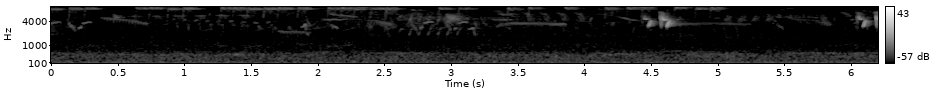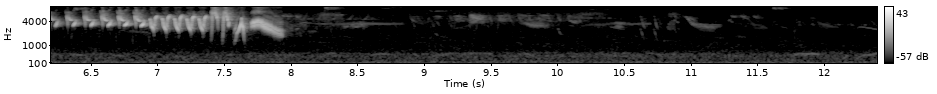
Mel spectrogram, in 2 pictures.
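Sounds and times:
common chaffinch Fringilla coelebs singing: 6.1s - 8.0s.

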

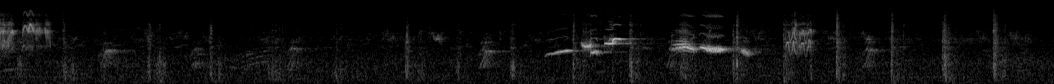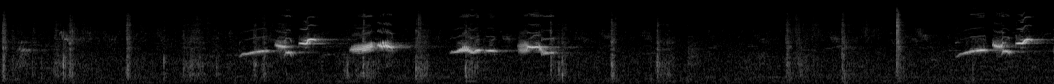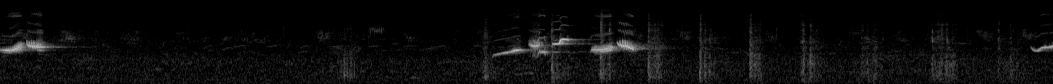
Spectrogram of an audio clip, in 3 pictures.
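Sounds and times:
Eurasian blackbird whistled phrases: 5.5s - 7.4s, 13.0s - 16.2s, 20.1s - 21.7s, 26.0s - 27.6s, 31.4s - 31.5s.

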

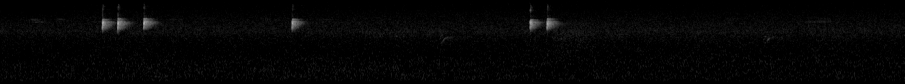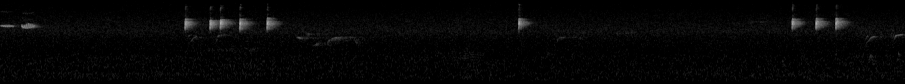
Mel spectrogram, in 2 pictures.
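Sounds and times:
background hiss: 0.0s - 18.1s
European robin ticking calls: 1.0s - 1.6s, 2.9s - 3.1s, 5.3s - 5.6s, 9.0s - 9.5s, 10.9s - 12.5s, 14.2s - 14.4s, 17.0s - 18.1s.

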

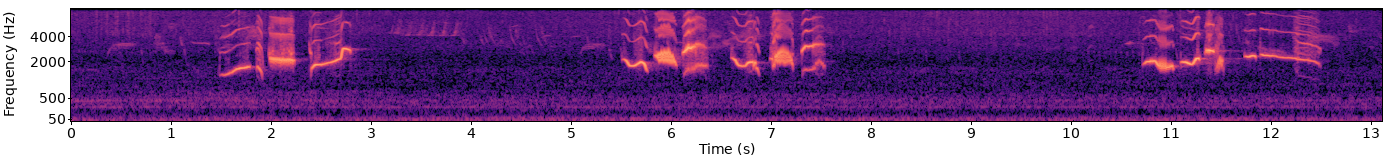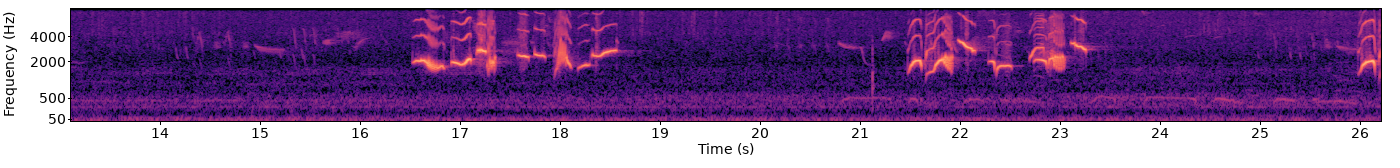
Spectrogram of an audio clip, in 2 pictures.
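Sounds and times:
common blackbird whistling: 1.5s - 2.9s, 5.5s - 7.6s, 10.8s - 12.6s, 16.6s - 18.6s, 21.5s - 23.4s, 26.0s - 26.1s.

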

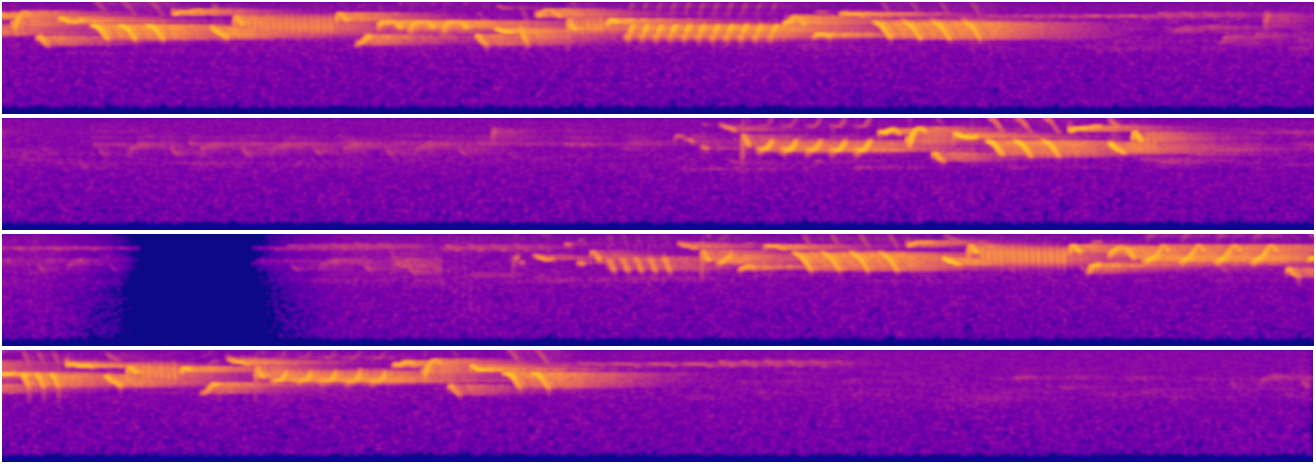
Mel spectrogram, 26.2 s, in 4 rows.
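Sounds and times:
Eurasian wren singing: 0.0s - 5.1s, 10.2s - 12.5s, 16.0s - 22.6s.

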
